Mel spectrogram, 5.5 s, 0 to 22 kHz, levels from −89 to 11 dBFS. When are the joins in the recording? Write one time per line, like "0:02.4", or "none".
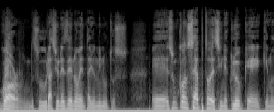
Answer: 0:03.0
